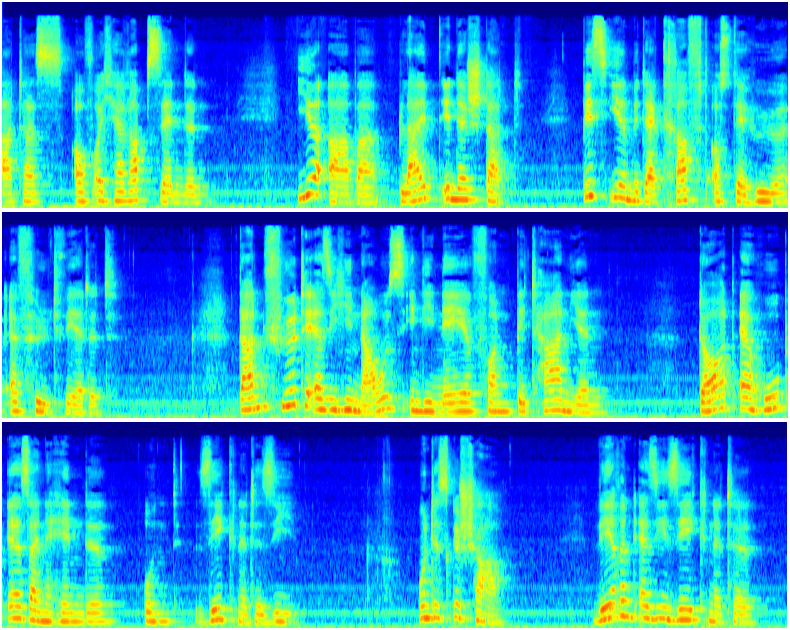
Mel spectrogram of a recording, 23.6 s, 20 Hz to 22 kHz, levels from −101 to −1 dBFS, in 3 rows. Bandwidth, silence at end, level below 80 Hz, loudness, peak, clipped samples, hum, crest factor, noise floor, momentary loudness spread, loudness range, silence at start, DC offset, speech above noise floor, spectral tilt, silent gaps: 16 kHz; 0 s; -50 dBFS; -29 LUFS; -12 dBFS; under 0.1%; none; 18 dB; -51 dBFS; 11 LU; 6 LU; 0 s; under 0.1%; 23 dB; -4.5 dB/octave; none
